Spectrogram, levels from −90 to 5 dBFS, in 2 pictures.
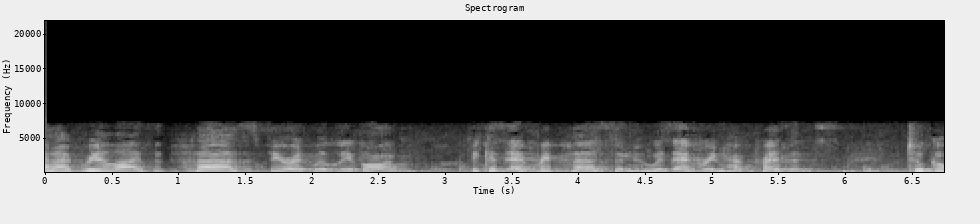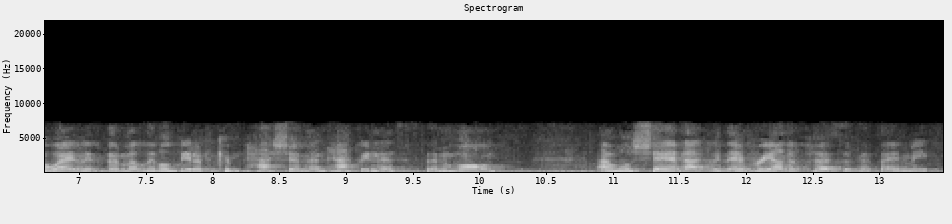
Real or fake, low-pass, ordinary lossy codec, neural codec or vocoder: fake; 7.2 kHz; MP3, 48 kbps; codec, 16 kHz, 4 kbps, FreqCodec, larger model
